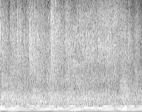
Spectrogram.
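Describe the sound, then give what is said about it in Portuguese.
An audience at a church service applauds Jesus steadily, a dense, even patter of many hands over a sustained keyboard chord that holds throughout, with no one speaking. “Se veio, começa a aplaudir a Jesus aí. Vamos lá, vamos aplaudir a Jesus.”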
